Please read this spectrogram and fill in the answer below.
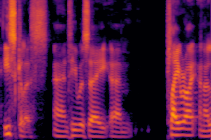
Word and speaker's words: Aeschylus: So this guy has a name that's very difficult to pronounce. It's Aeschylus, and he was a playwright, and I love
